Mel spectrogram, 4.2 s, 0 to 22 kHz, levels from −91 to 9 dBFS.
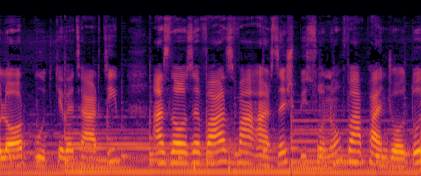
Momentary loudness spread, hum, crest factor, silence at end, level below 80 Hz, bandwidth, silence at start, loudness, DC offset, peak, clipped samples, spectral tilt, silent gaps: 7 LU; none; 16 dB; 0 s; -28 dBFS; 16 kHz; 0 s; -19 LUFS; under 0.1%; -2 dBFS; under 0.1%; -6 dB/octave; none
